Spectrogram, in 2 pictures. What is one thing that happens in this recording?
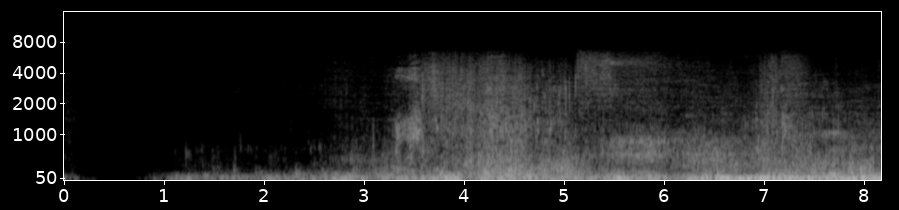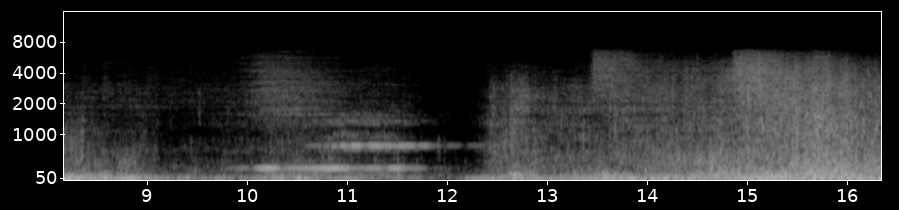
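A deep, rumbling roar builds and booms as a huge rock crashes down.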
